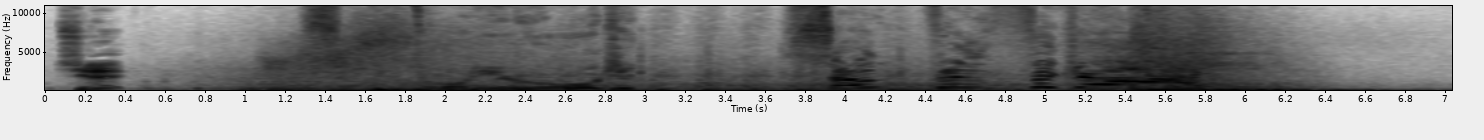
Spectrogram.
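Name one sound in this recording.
A young man shouts with effort.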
